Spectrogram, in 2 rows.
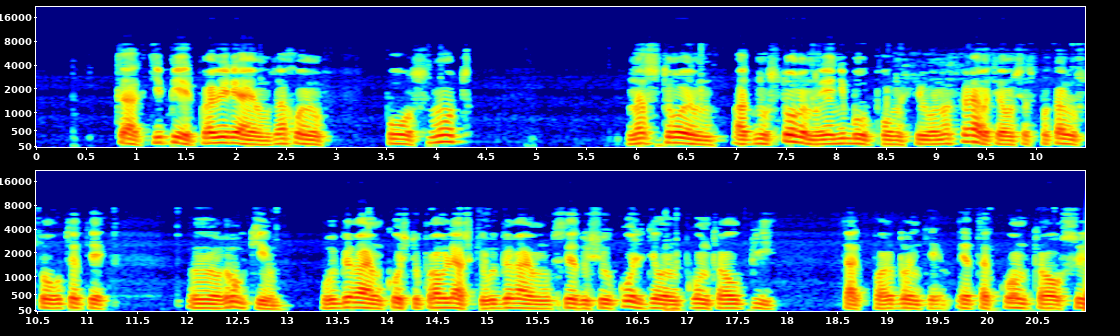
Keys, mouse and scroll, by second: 0.3 click, 2.3-4.0 drag, 5.0 middle click, 6.2 shift+middle click, 6.9 middle click, 8.0 shift+middle click, 8.9 middle click, 11.4 middle click, 12.9-13.9 middle drag, 14.8 shift+click, 16.6 ctrl+p.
